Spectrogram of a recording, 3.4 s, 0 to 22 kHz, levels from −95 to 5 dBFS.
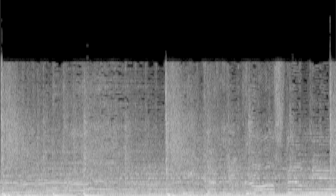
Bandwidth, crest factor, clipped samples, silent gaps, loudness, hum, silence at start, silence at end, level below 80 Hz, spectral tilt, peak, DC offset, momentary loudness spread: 15.5 kHz; 10 dB; under 0.1%; none; -12 LUFS; none; 0 s; 0 s; -16 dBFS; -4 dB/octave; 0 dBFS; under 0.1%; 2 LU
